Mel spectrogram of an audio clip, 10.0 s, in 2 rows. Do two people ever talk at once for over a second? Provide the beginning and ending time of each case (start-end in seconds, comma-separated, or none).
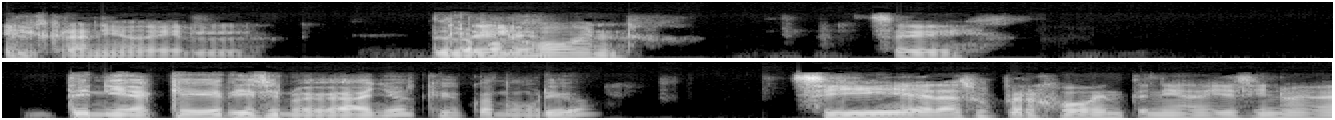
none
